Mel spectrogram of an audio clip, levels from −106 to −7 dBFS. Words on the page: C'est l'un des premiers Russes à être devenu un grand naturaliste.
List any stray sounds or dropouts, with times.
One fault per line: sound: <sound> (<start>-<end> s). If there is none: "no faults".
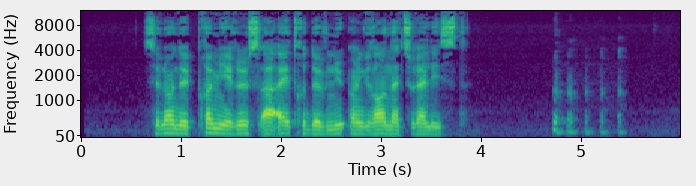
sound: laugh (4.7-5.5 s)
